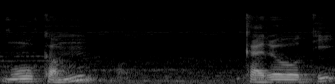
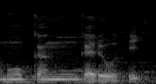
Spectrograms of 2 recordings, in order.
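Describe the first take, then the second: First: The first word ends in an m sound. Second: The first word ends in an ng sound.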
